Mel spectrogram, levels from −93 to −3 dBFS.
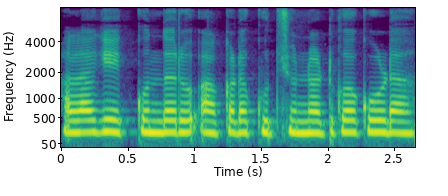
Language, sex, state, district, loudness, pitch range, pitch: Telugu, female, Andhra Pradesh, Anantapur, -12 LUFS, 215-220 Hz, 220 Hz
